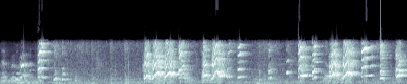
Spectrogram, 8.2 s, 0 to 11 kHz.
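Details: Toy Poodle puppies at a kennel, recorded on a Nikon D5000 camera: a few soft whines, then from about three seconds dense bursts of high, squeaky yips and whimpers, bending up and down in pitch, overlapping with brief pauses.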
